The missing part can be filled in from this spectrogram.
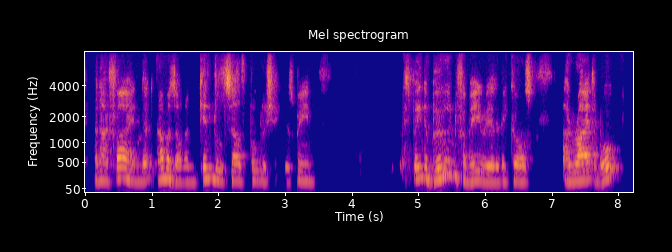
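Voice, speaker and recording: Speaking in a Lancashire accent, a man has a dark, mellow tone and a fairly high pitch. His pace is moderate and his pitch varies normally, with long, frequent pauses. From northern England, Wigan. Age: 70s. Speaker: author. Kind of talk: interview. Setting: phone or video call.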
